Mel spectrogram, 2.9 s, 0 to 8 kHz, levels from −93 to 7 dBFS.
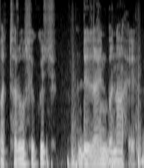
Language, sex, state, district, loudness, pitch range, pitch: Hindi, male, Uttar Pradesh, Lucknow, -16 LUFS, 80-95 Hz, 85 Hz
